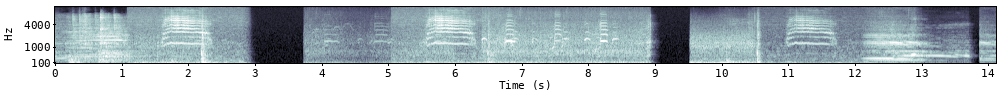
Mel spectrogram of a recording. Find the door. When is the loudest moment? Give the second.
2 s.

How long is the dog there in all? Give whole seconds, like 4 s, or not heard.
not heard.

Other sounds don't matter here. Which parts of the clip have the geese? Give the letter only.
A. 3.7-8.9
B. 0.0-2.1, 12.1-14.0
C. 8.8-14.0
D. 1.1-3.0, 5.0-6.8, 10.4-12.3
A.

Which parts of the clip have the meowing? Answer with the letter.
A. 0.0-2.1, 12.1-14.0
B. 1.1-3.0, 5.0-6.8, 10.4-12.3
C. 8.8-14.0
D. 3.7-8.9
B.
